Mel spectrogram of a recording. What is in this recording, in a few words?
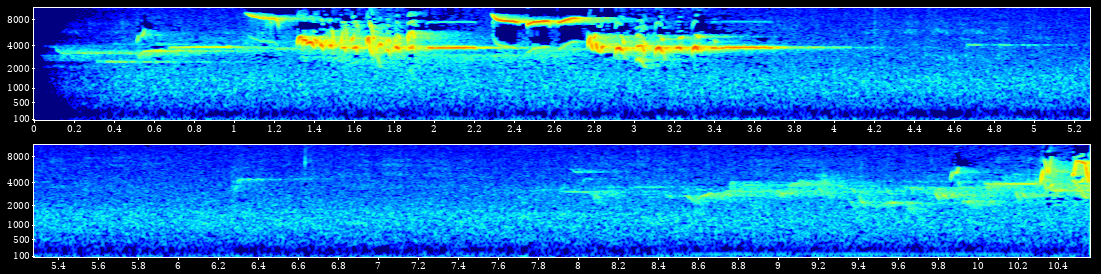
robin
